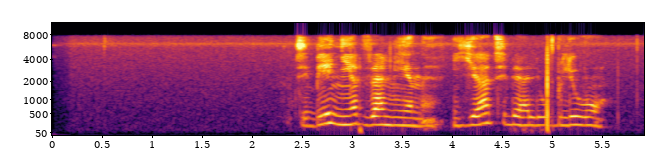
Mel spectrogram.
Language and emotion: Russian, neutral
